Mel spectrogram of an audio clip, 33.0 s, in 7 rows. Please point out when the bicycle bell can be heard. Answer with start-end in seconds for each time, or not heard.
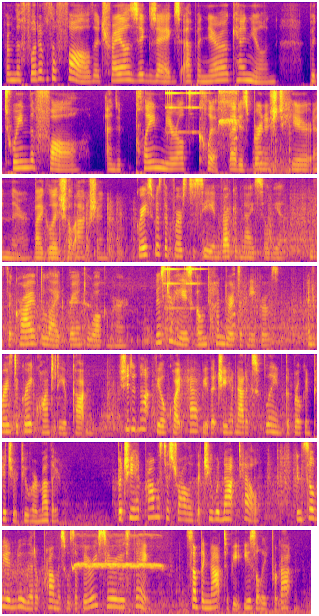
7.2-8.2, 16.6-17.7.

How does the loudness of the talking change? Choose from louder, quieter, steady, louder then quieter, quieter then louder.
steady.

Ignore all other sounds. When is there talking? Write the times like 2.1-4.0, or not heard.
0.1-32.8.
